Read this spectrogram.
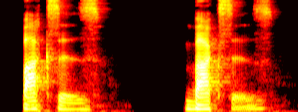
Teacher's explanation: We say boxes by adding an extra syllable. When we add an extra syllable to make a word plural, that S also needs to be pronounced like a Z.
